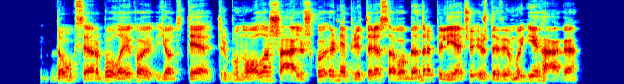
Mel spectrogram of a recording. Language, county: Lithuanian, Panevėžys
